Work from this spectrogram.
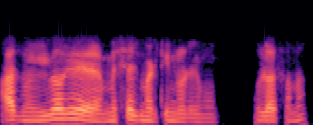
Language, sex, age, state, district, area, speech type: Kannada, male, 30-45, Karnataka, Davanagere, rural, conversation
